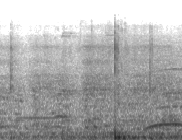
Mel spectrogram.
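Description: A soccer ball kicked on artificial turf, one thump about one and a half seconds in, with faint shouts from other players.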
